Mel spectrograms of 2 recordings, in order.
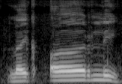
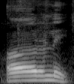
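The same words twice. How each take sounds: First: अर्ली with the first er held slowly and long; drawn-out er sound. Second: Said in the usual way. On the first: Shown as a demonstration. Teacher to students, slowly stretching the er in अर्ली. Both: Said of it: "यानी लंबी sound दे रहे हैं".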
